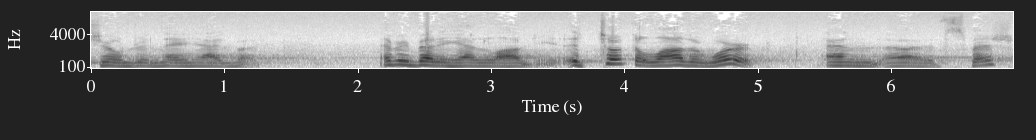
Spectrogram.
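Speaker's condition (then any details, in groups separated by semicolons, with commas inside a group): Essential tremor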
